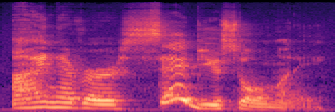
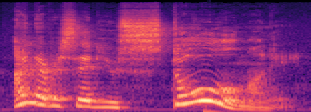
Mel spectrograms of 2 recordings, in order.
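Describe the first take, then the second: First: The word said carries the stress. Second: The word stole carries the stress. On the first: It was implied rather than said. "But maybe I implied it in a certain way" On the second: The money may have been obtained legitimately. "Maybe you came into it"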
